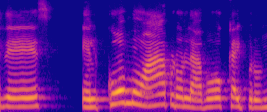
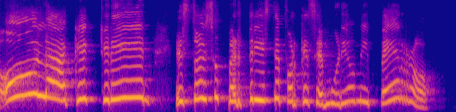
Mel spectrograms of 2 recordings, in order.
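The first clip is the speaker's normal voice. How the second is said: higher-pitched, louder and slower delivery; 10 semitones higher, 5 dB louder than usual. Giving an example of a voice contradicting its message, in a mismatched tone. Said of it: "ejemplo de cuando decimos algo en sentido contrario".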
